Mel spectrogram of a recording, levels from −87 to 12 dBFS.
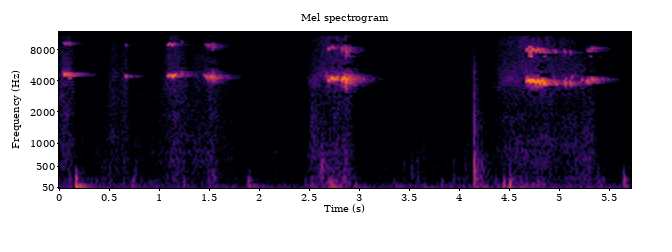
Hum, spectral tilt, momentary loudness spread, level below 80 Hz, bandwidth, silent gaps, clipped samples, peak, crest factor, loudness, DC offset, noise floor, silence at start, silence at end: none; 1 dB/octave; 22 LU; -54 dBFS; 11.5 kHz; none; under 0.1%; -4 dBFS; 20 dB; -18 LUFS; under 0.1%; -67 dBFS; 0.05 s; 0.35 s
